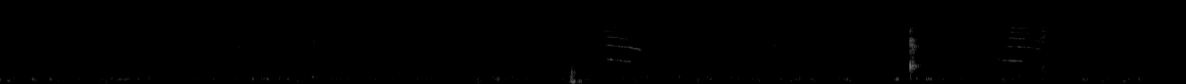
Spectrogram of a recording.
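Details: Young foster kittens at bedtime, born August 29 to a family pet and brought via Purrfect Pals, a litter of four females and two males; two thin, high rising-falling kitten meows sound a few seconds apart over a quiet, low indoor hum.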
